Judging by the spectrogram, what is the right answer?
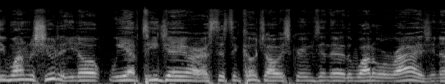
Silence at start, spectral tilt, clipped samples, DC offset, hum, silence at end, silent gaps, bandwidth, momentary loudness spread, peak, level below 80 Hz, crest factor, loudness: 0 s; -5 dB/octave; under 0.1%; under 0.1%; none; 0 s; none; 14 kHz; 6 LU; -10 dBFS; -44 dBFS; 16 dB; -25 LUFS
